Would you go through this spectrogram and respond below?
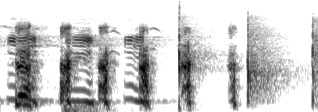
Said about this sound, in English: Here's me clapping you away on that one.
